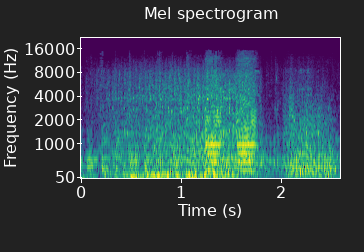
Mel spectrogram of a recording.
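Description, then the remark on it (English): Sir Topham Hatt's small rail car, Winston, rolls into the yard on the Island of Sodor on a warm summer evening, with a steady engine drone and rattling wheels, a squealing brake tone rising before the noise eases as it slows to a stop. “Thomas, James, Percy, and Rebecca were together in the yard when Sir Topham Hatt arrived in his rail car, Winston.”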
